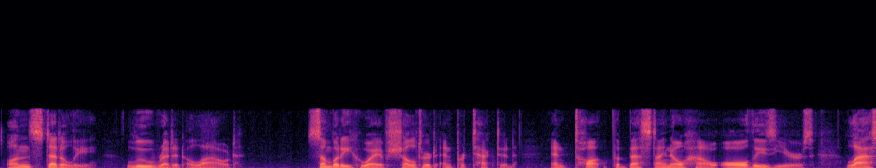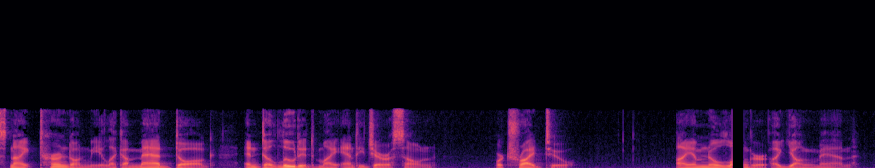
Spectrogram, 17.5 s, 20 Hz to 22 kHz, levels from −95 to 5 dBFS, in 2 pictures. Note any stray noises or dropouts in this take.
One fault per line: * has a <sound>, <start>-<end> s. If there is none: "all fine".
* has a dropout, 16.1-16.2 s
